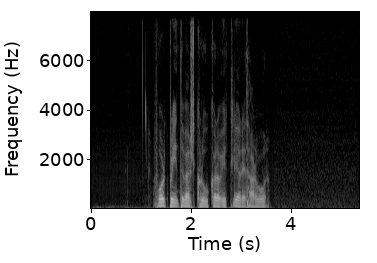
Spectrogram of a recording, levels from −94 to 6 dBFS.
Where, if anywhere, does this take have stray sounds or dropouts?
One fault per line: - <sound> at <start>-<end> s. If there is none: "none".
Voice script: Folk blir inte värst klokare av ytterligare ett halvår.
none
